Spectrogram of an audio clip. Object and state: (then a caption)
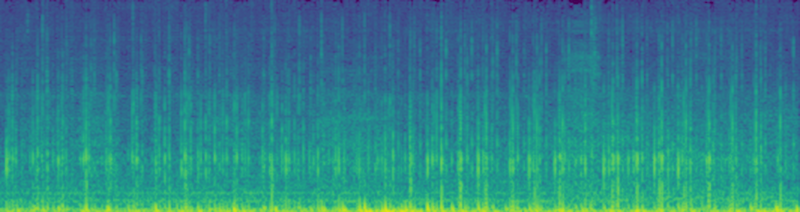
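Plastic power adapter. A small, solid white plastic power adapter (charger block) is held in both hands and tapped and scratched with fingertips and nails. The result is a dense, irregular stream of soft taps and dull clicks over a low, thumpy rumble, with scratchy textures in between.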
